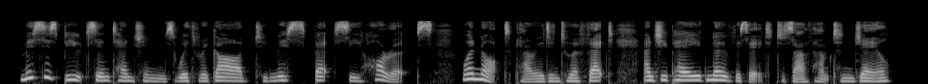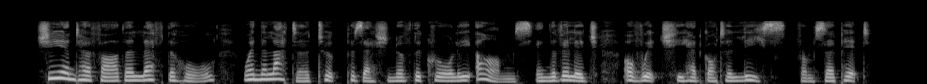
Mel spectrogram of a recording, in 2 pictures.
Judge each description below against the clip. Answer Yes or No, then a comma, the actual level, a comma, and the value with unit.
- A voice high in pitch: No, medium, 170 Hz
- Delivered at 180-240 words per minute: No, average, 165 wpm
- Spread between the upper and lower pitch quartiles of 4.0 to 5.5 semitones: Yes, average, 4.3 semitones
